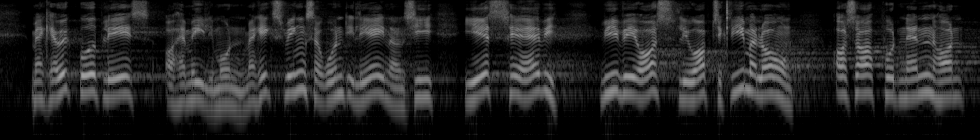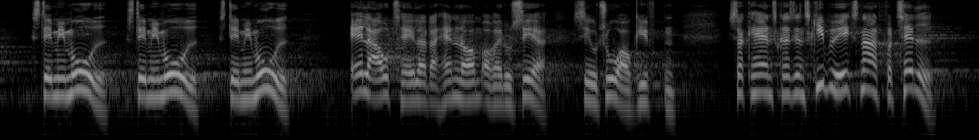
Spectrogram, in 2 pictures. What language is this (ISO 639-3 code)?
dan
